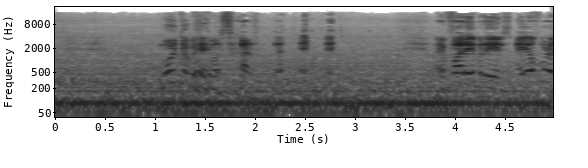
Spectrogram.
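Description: A man talks and sings along inside a moving car.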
